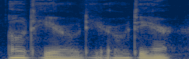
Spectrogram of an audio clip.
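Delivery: anxious whisper, oh dear; scared little whisper; whispered to himself. A narrator's reading. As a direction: breathe it out in a worried whisper. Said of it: "said Piglet to himself".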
